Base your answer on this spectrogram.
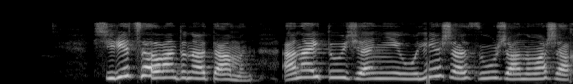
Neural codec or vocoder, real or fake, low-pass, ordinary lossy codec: none; real; 7.2 kHz; none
